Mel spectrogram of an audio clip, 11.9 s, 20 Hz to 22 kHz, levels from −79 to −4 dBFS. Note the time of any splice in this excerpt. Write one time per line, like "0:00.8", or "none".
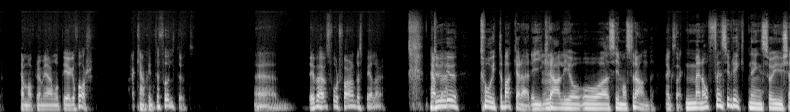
0:06.7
